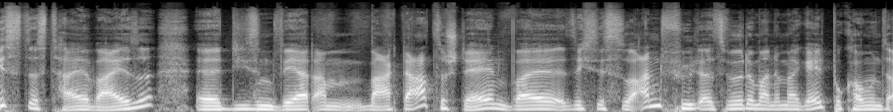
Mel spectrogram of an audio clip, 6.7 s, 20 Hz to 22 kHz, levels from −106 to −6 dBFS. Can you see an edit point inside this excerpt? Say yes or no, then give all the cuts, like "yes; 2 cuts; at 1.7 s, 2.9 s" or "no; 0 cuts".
no; 0 cuts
